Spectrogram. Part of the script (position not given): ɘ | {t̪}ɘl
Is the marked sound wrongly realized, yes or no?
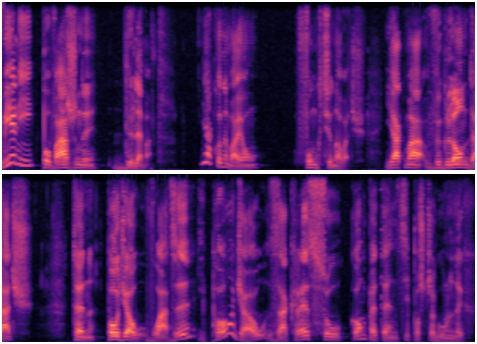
yes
